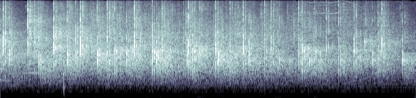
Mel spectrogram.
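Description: Congregation applauding, a steady patter of many hands clapping that thins out and fades near the end.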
